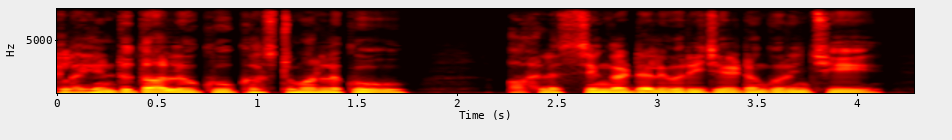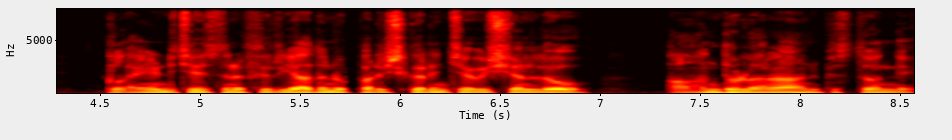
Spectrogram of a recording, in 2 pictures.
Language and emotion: Telugu, fearful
